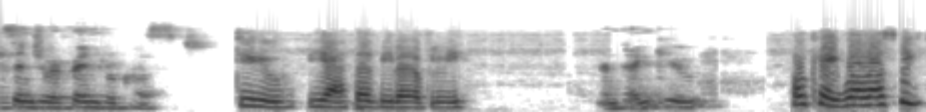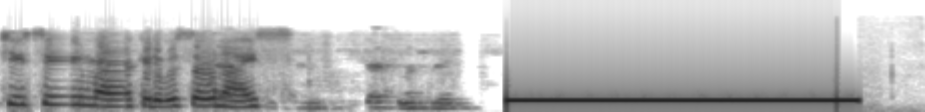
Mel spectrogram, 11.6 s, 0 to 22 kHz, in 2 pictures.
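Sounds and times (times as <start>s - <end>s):
speech: 0.0s - 3.0s, 3.7s - 8.8s
phone tone humming as the call ends: 9.0s - 11.2s.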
